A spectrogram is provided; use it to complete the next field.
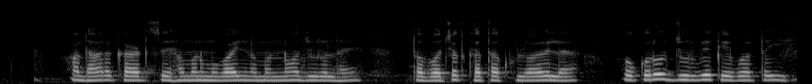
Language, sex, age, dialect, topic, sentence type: Magahi, male, 25-30, Western, banking, question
